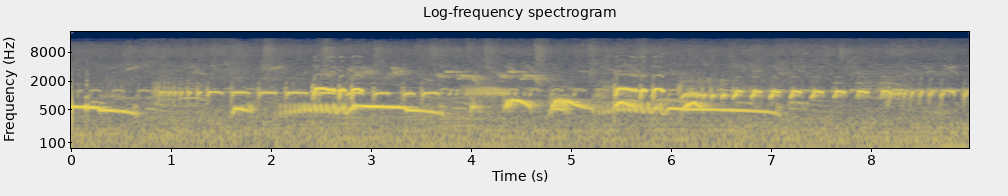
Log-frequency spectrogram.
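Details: Zebra dove of a local strain, used as a lure so other doves start calling: overlapping rolling trilled coos that dip in pitch, mixed with rapid series of short bright notes, several phrases running together.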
